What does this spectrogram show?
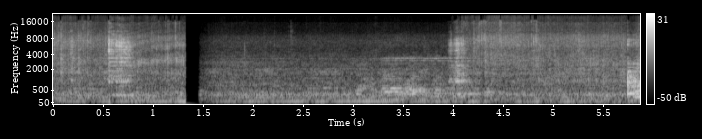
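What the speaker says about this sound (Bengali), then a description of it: "আমি পেঁয়াজ কাঁচা লঙ্কা কেটে রেখেছিলাম এটা দিয়ে দিচ্ছি এটা একটু লাল করে ভেজে নিয়ে" Chopped onion and green chilli fry in a pan with a steady sizzle and some stirring, at moderate loudness, broken by a brief silent gap and joined by bursts of kitchen noise and running water.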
